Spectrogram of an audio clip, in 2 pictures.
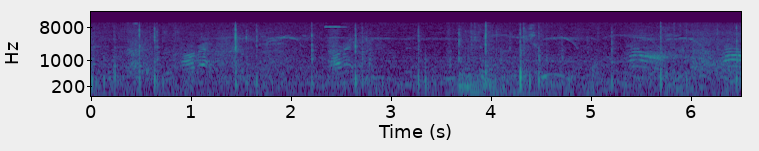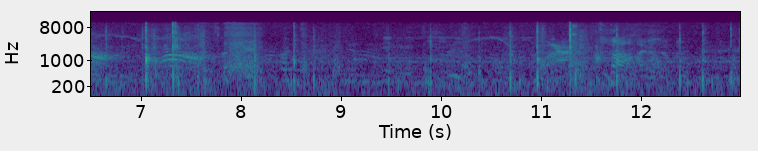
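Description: Tennis shoes squeak on the court surface.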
